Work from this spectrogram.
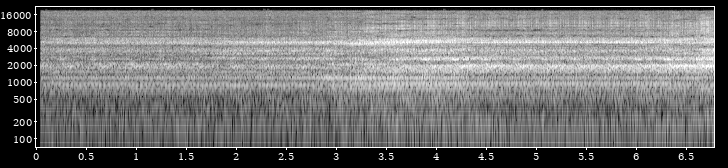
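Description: A loud, steady high-pitched buzz that rises slightly over the clip; the laptop's cooling fan is running noisy, cause not known.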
